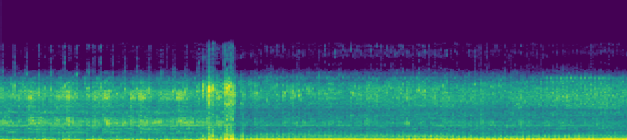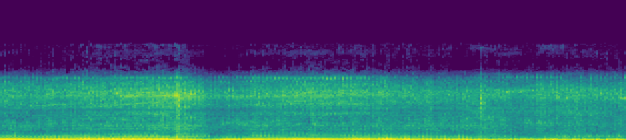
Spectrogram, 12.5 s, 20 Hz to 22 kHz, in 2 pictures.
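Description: Harley-Davidson Low Rider S's 117-cubic-inch V-twin idling, then a clunk about two seconds in as the motorcycle pulls away, the engine rising in pitch as it speeds up, with a gear change about eight seconds in and rising again after it.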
